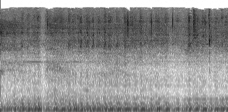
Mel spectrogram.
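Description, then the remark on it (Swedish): A small moped engine buzzes steadily, a droning low hum with a rough rattle that holds for a couple of seconds as it passes. “kommer en moppe här också.”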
